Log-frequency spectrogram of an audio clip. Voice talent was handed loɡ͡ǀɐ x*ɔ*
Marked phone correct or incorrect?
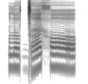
correct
